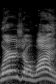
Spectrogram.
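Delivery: mock furious, loud angry shouting. Retelling a confrontation with a married man at the terminals, re-enacting a yell. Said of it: "Now I'm yelling like".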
